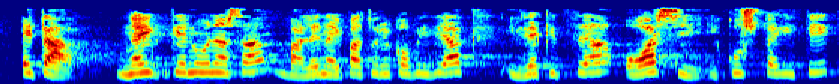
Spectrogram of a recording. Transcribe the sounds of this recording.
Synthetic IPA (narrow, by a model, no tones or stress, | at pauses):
e̞t̪a | najɡe̞nue̞nasambale̞ːnajpat̪uɾiko̞βið̞e̞akiɾe̞kit͡se̞ao̞asiikuspe̞ɣ̞it̪ik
